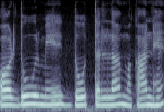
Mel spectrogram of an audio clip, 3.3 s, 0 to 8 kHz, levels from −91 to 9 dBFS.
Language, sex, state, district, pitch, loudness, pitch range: Hindi, female, Chhattisgarh, Bastar, 205 Hz, -13 LUFS, 200-215 Hz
